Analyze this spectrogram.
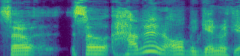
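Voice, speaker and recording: The man's pitch varies in an ordinary way. He talks with an American accent. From US Midwest, Detroit. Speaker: podcast host. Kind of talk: casual interview.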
